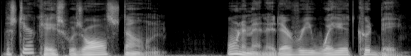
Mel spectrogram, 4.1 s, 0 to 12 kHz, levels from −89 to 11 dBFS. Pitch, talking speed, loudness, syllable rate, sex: 105 Hz, 160 wpm, -17 LUFS, 5.5 syllables/s, male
